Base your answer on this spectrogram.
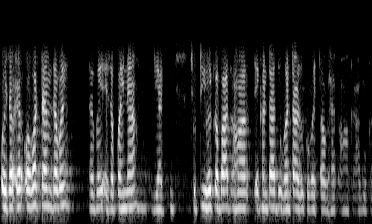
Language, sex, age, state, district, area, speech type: Maithili, female, 30-45, Bihar, Supaul, urban, conversation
